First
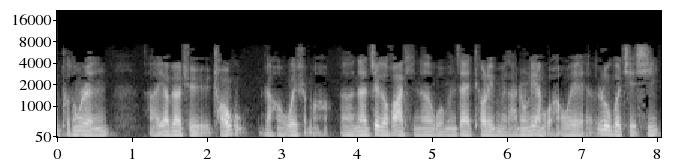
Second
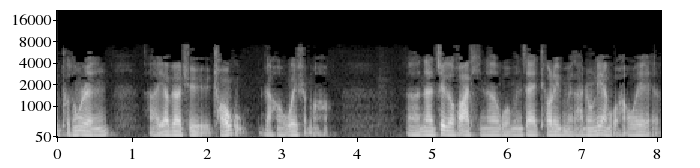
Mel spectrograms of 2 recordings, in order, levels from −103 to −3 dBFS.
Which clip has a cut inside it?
first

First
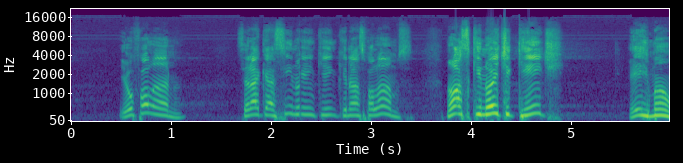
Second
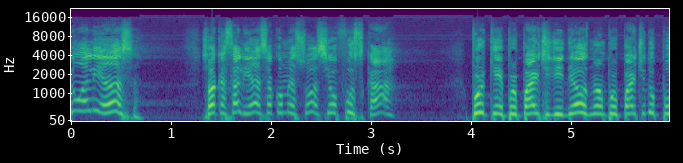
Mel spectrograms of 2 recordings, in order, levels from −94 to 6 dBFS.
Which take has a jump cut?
first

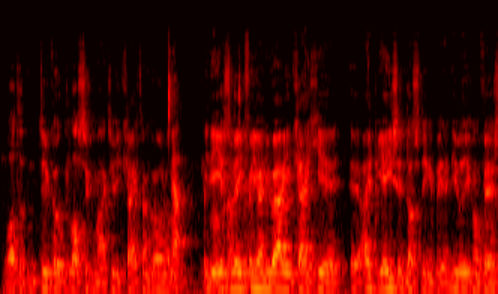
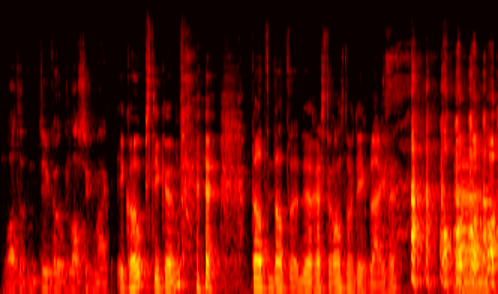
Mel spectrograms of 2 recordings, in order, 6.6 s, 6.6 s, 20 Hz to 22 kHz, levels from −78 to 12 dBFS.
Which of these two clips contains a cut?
second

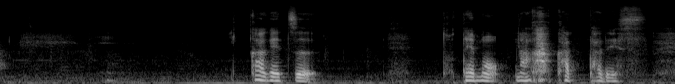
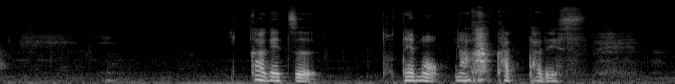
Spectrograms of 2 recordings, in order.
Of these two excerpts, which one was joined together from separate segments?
second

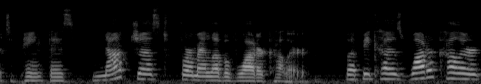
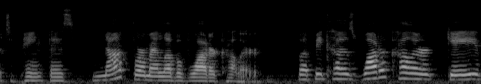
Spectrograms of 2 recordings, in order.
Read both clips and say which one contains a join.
second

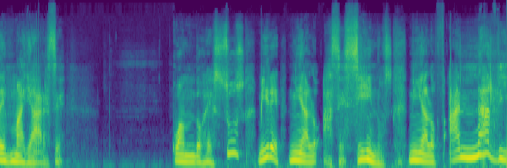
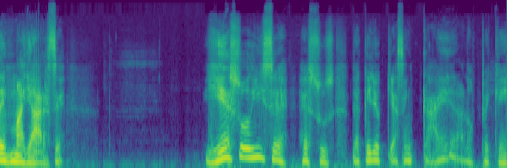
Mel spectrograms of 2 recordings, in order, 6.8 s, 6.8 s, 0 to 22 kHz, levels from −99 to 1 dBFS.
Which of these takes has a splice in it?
first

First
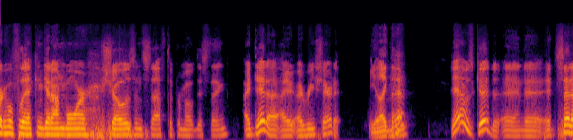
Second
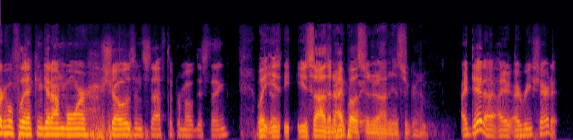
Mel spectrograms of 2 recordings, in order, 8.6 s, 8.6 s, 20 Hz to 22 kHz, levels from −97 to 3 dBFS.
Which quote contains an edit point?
first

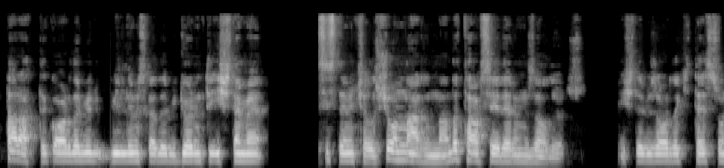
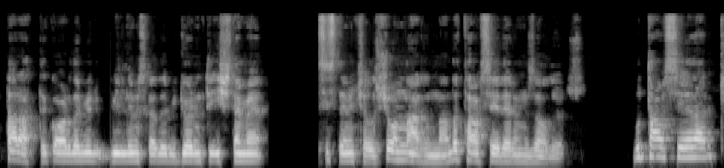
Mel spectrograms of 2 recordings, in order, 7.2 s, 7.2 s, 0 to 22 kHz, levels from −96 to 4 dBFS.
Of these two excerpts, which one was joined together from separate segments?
first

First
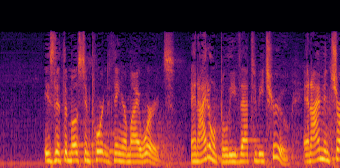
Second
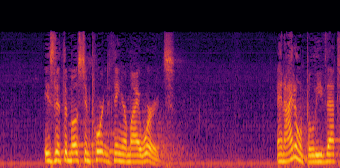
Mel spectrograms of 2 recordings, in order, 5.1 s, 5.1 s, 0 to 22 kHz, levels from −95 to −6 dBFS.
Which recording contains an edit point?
first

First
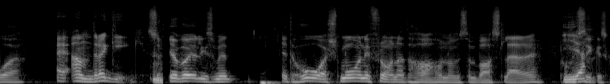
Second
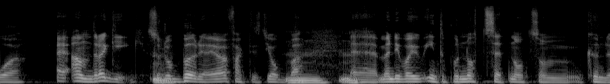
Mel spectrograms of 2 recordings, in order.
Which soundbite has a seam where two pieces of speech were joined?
first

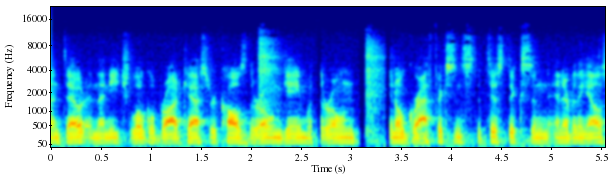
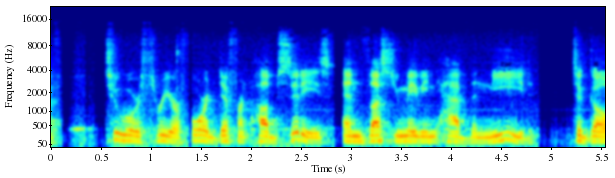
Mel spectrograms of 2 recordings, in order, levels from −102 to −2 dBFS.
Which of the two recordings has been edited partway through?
second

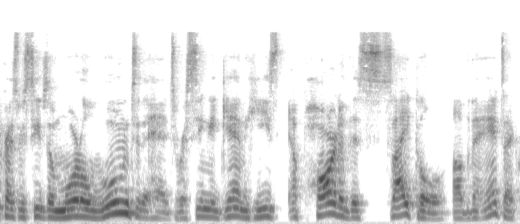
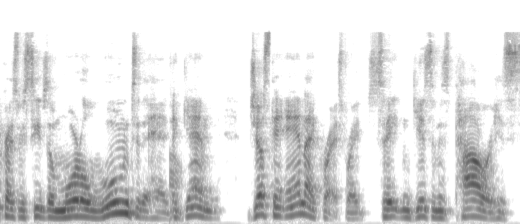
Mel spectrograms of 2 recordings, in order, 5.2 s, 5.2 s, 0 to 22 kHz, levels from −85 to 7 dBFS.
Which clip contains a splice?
second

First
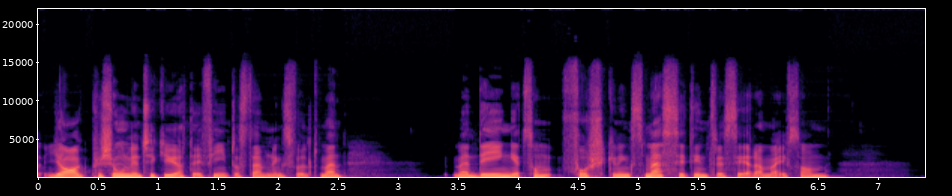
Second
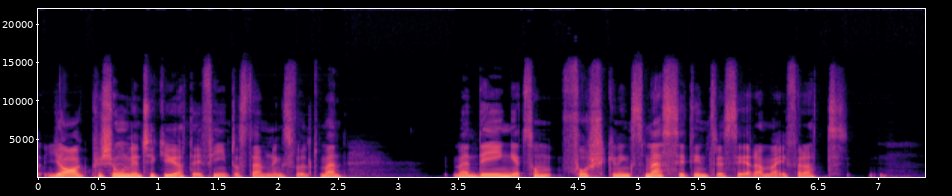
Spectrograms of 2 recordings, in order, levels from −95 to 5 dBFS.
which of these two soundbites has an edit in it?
first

